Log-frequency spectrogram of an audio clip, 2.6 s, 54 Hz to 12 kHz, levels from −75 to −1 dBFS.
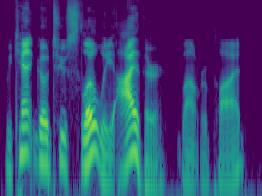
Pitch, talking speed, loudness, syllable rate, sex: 115 Hz, 185 wpm, -20 LUFS, 4.8 syllables/s, male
